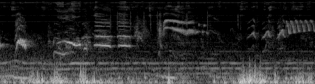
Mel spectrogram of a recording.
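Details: Common blackbird singing along with the call to prayer. Brief fluted notes and high squeaky flourishes sit over strong low rumbling noise and the steady chanting tone.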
